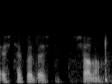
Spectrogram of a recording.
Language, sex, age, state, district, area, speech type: Kashmiri, female, 18-30, Jammu and Kashmir, Kulgam, rural, conversation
